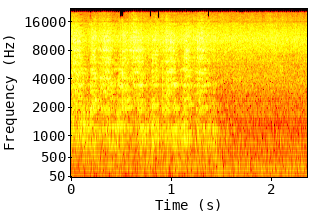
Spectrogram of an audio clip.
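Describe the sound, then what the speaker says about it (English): Pan juices left from Italian-style chicken breast sizzling as white wine is added to deglaze, a bright hissing crackle with stirring scrapes, loud at first and then settling to a softer simmer. "Deglazing the pan juices, a little bit of white wine."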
